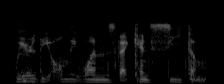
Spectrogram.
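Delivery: very quiet stage whisper. Speaking in character as Zed to Tika: whispering. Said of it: "He was whispering".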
